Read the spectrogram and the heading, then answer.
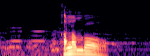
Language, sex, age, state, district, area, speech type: Santali, male, 45-60, West Bengal, Paschim Bardhaman, urban, spontaneous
